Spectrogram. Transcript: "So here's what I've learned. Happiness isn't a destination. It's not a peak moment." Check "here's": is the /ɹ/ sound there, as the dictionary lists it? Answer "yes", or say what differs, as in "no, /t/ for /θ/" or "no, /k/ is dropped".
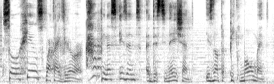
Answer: no, /l/ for /ɹ/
